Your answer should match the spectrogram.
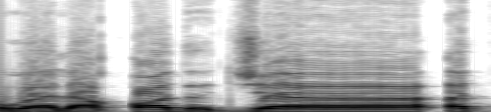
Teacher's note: ये क़ाफ हुरूफ मुश्तालिया है, इसको मोटा पढ़ेंगे, और यहाँ दाल साकिन है तो इसमें कलकला करेंगे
